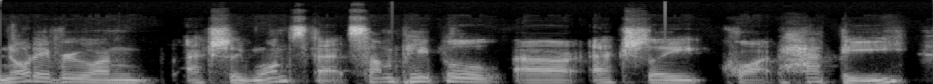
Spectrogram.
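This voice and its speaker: A man with an Australian accent, medium pitch and ordinary pitch variation, fairly slow pace, very even loudness, dry, close sound with no echo, and a quiet background. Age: 30s. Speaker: nurse and nursing lecturer. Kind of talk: casual chat.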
